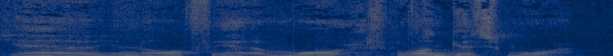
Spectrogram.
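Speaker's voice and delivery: soft, close-up murmur.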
